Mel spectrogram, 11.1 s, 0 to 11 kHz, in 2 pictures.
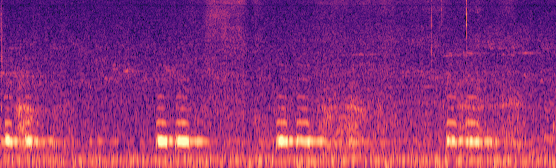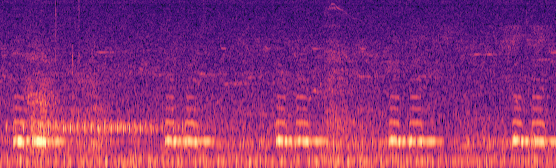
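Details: Oriental cuckoo in Ehime Prefecture, Japan, early summer 2021, where two males and a female were calling. Low, soft, hollow double hoots repeat about every 1.2 seconds over faint background hiss.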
